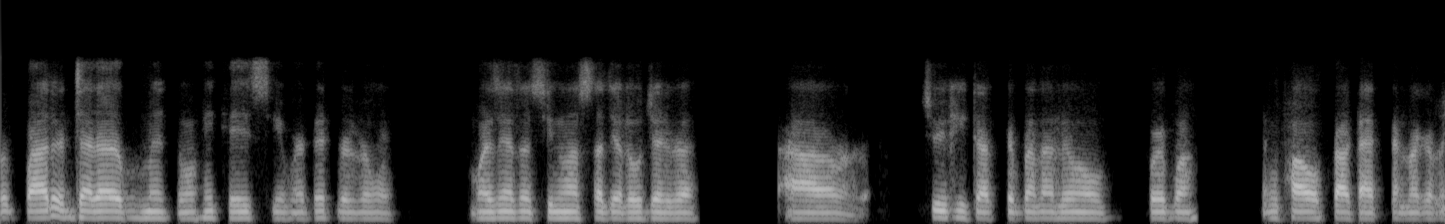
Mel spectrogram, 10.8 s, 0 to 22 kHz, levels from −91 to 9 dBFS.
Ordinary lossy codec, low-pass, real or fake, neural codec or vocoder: Opus, 16 kbps; 7.2 kHz; fake; codec, 16 kHz, 0.5 kbps, FunCodec, trained on Chinese and English, 25 frames a second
